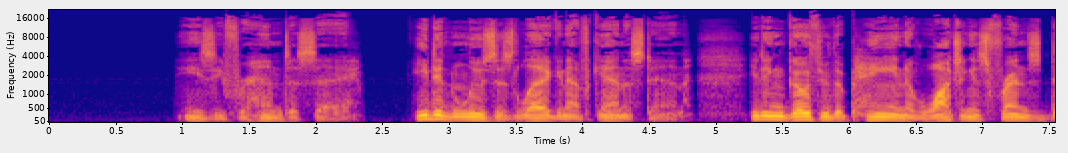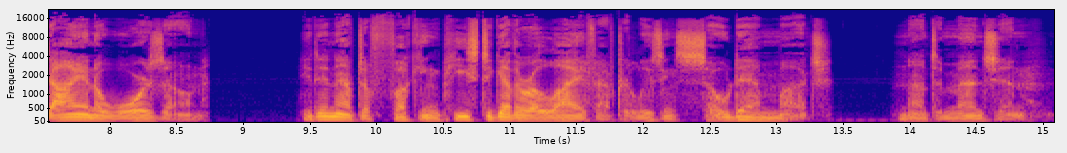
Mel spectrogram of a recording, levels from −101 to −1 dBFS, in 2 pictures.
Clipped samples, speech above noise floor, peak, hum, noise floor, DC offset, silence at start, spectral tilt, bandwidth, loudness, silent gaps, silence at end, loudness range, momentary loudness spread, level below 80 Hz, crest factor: under 0.1%; 60 dB; -4 dBFS; none; -83 dBFS; under 0.1%; 1 s; -4.5 dB/octave; 19 kHz; -22 LUFS; none; 0.15 s; 5 LU; 16 LU; -48 dBFS; 20 dB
